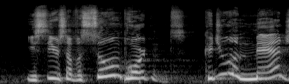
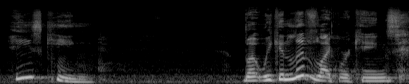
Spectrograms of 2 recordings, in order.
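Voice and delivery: ordinary delivery

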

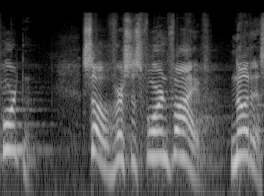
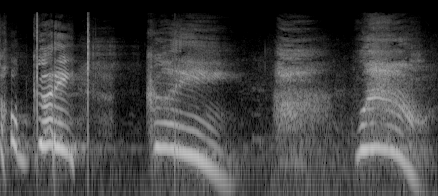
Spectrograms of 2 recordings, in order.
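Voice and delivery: mock delighted God; 4 semitones higher, much slower than usual. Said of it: "You think God goes".

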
